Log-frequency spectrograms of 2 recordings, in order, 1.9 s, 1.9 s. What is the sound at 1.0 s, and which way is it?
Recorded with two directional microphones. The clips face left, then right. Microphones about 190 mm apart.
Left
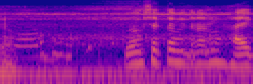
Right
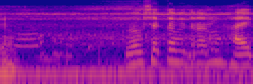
Speech, 35° left (ahead or behind).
